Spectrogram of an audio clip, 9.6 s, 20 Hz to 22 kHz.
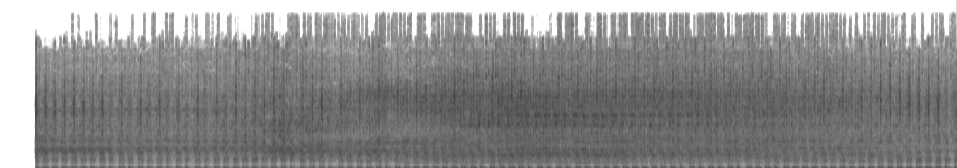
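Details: Kawasaki EX500 twin-cylinder motorcycle idling with a steady light ticking clatter over its low thump; valve clearance already adjusted without helping, cause still undetermined.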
